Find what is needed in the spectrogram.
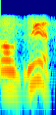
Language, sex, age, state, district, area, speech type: Kannada, female, 30-45, Karnataka, Gadag, rural, conversation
